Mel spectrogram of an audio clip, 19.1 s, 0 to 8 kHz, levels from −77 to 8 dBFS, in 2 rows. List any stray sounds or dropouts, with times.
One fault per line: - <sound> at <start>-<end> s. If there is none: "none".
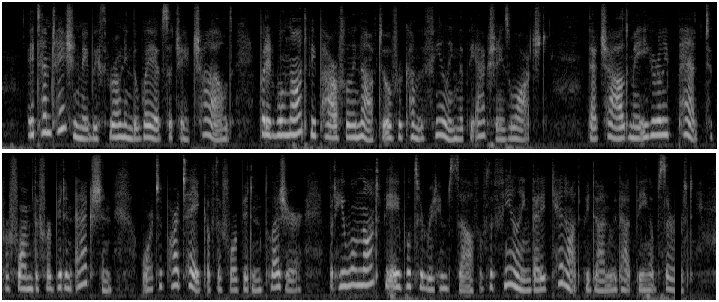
- dropout at 18.5-18.6 s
